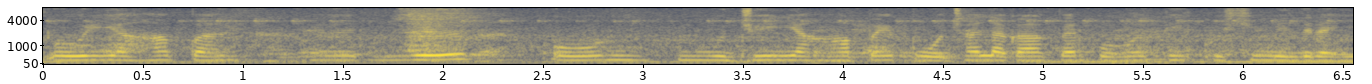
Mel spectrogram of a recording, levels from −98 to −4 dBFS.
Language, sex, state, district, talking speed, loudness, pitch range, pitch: Hindi, female, Rajasthan, Jaipur, 135 wpm, -17 LUFS, 220-225 Hz, 225 Hz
